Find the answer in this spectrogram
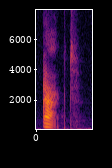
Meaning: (noun) 1. Something done, a deed 2. Actuality 3. Something done once and for all, as distinguished from a work 4. A product of a legislative body, a statute
- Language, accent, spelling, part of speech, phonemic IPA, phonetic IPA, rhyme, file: English, US, act, noun / verb / adverb, /ækt/, [ækt], -ækt, En-us-act.ogg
